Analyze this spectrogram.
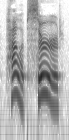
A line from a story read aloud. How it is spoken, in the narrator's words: cried Cobalt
